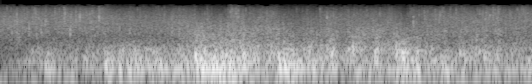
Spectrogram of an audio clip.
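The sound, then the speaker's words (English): Steady rain hisses while deep thunder rumbles underneath, a loud, continuous wash of storm noise with no voices; the rain falls behind and ahead but not on the listeners. “The rain's back. But notice, it's not raining on us. It's raining behind and ahead, but not on us.”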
